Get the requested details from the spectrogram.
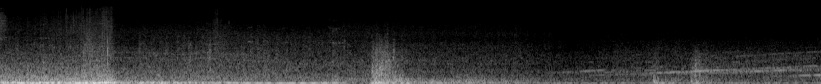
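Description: Branches rustle and crack as a tank pushes through bushes.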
